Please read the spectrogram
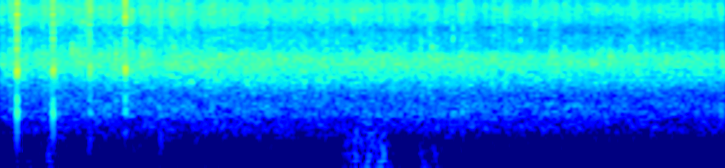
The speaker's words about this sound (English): And this year's honoree is Phil Moyer, First National Bank. Let's give Phil a round of applause.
